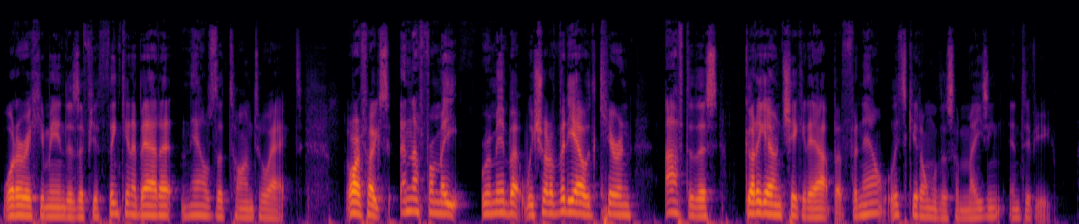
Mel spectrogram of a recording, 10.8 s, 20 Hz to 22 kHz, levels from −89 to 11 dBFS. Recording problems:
none

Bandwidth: 15.5 kHz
